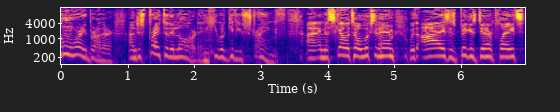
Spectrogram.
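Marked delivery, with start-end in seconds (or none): 0.0-3.4 put-on intentionally terrible Mexican accent. Retelling a scene where Nacho grabs his friend, terrible Mexican accent. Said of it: "intentionally terrible Mexican accent".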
